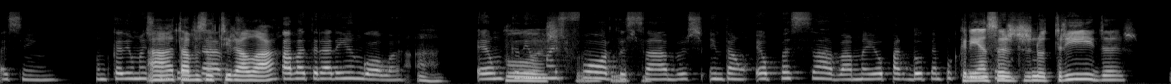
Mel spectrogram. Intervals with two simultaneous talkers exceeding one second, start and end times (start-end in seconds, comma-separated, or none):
1.5-2.9, 5.0-6.5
